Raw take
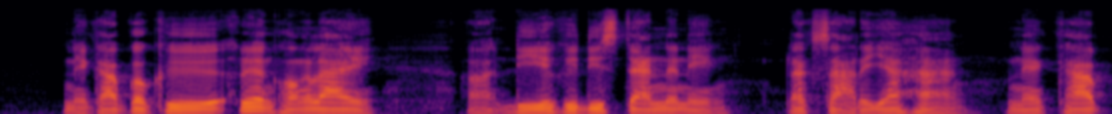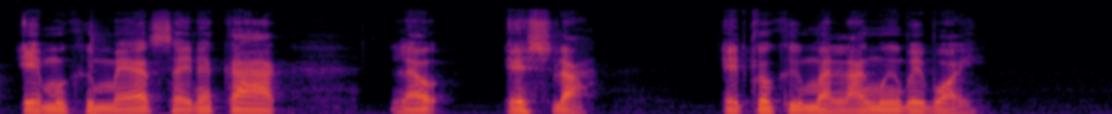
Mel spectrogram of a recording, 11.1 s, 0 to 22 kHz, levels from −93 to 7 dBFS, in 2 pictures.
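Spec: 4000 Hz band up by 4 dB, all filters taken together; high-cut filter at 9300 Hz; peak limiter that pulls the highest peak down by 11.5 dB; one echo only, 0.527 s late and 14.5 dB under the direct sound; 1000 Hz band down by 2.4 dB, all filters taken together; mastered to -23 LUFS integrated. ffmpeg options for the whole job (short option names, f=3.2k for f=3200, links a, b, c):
-af "lowpass=9.3k,equalizer=f=1k:t=o:g=-3.5,equalizer=f=4k:t=o:g=5,alimiter=limit=-24dB:level=0:latency=1,aecho=1:1:527:0.188,volume=13.5dB"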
